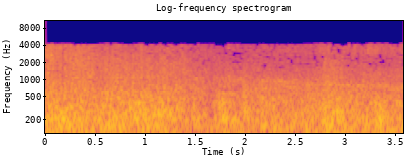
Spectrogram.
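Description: Loud thunder from a storm with lightning fills the whole stretch as a continuous, heavy roar and rumble, steady with only slight dips in loudness and no voices present.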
